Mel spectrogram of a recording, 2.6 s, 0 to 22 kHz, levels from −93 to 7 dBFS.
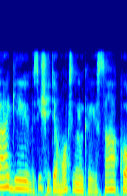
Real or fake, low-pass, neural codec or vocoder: fake; 7.2 kHz; codec, 16 kHz, 4 kbps, FreqCodec, smaller model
